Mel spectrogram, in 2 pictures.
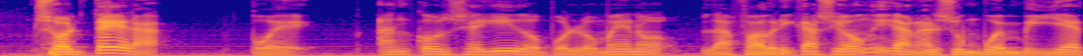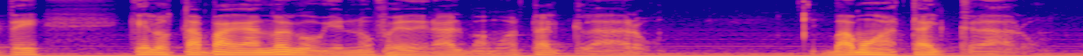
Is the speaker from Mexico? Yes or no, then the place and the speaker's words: no; Puerto Rico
